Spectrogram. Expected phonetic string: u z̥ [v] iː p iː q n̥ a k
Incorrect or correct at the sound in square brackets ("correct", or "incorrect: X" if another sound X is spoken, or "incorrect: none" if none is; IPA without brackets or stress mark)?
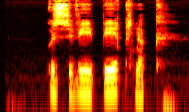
correct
